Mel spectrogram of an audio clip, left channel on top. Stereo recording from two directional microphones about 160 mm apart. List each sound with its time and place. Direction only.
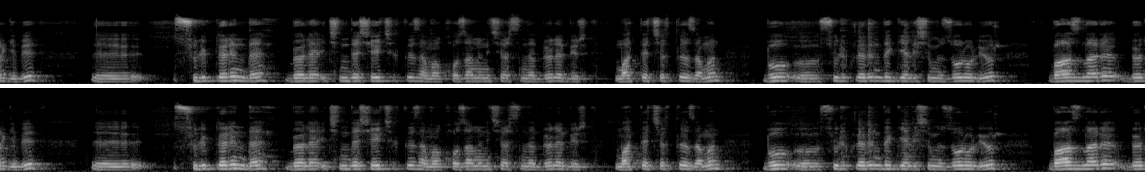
0.1 s speech: 25° left (ahead or behind)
